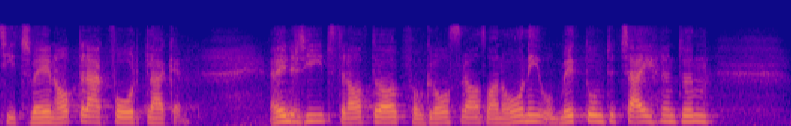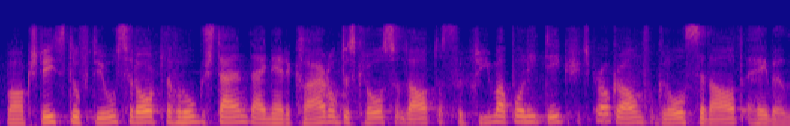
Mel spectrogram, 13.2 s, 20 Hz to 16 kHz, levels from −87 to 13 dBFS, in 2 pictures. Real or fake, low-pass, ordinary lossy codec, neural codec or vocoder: fake; 7.2 kHz; MP3, 96 kbps; codec, 16 kHz, 0.5 kbps, X-Codec, HuBERT features, trained on LibriSpeech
